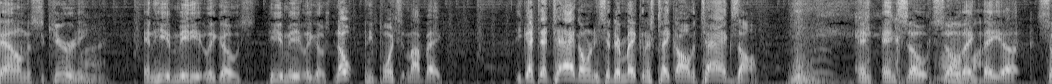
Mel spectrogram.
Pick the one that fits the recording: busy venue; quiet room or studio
busy venue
